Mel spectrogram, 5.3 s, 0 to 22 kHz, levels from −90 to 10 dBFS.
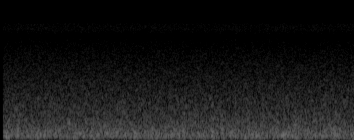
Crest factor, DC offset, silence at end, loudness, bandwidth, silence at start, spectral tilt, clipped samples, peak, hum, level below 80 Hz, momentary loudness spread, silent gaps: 14 dB; under 0.1%; 0 s; -54 LUFS; 11.5 kHz; 0.05 s; -6 dB/octave; under 0.1%; -40 dBFS; none; -64 dBFS; 1 LU; none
